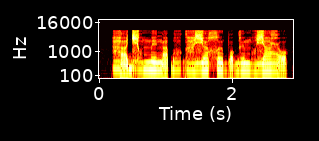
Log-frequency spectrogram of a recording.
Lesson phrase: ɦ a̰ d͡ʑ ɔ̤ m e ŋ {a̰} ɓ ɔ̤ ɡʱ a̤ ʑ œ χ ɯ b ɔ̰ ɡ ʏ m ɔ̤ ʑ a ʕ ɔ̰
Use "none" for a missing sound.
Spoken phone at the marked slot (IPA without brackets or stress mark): a̰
